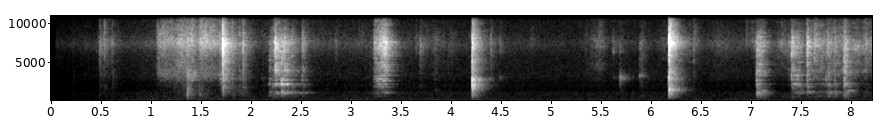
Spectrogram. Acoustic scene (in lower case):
restroom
